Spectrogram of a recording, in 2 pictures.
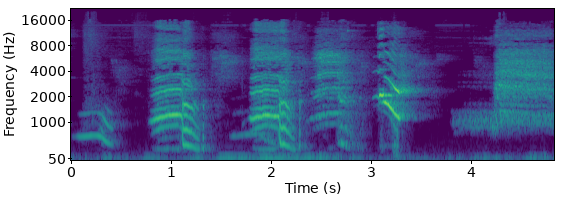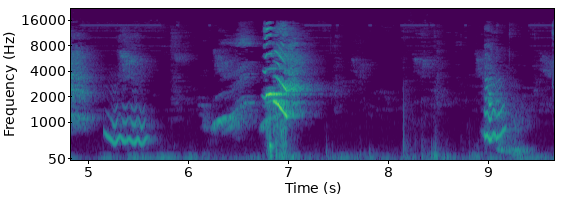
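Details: Indian ringneck parrot indoors producing a series of speech-like harmonic phrases with falling glides, a rough buzzy squawk, wavering notes and sharp squeaks, separated by short pauses.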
